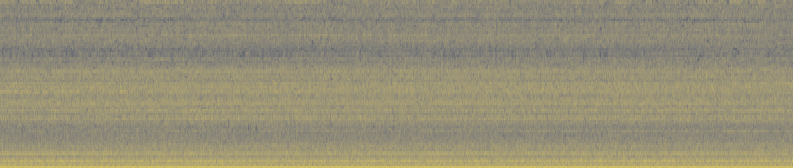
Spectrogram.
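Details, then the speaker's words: Ford Bronco after radiator hose and fuel line work, warming up: steady fast idle with constant deep drone and no dips; the elevated cold idle came down on its own but still seems a little high. "Okay, it came down on its own. Uh still looks a little higher than I think it ought to be, but that's all right."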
